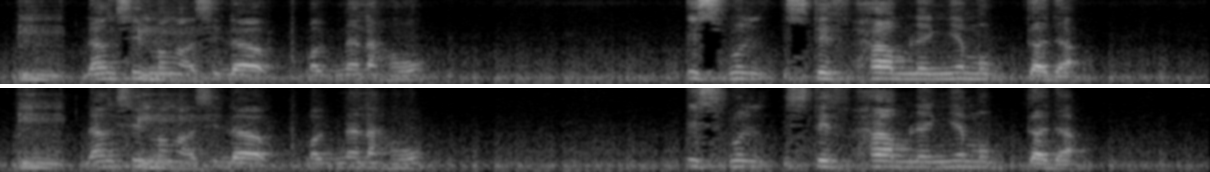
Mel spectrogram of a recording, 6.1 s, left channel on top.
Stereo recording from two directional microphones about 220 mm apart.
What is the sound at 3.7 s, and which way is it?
Speech, 25° left (ahead or behind).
